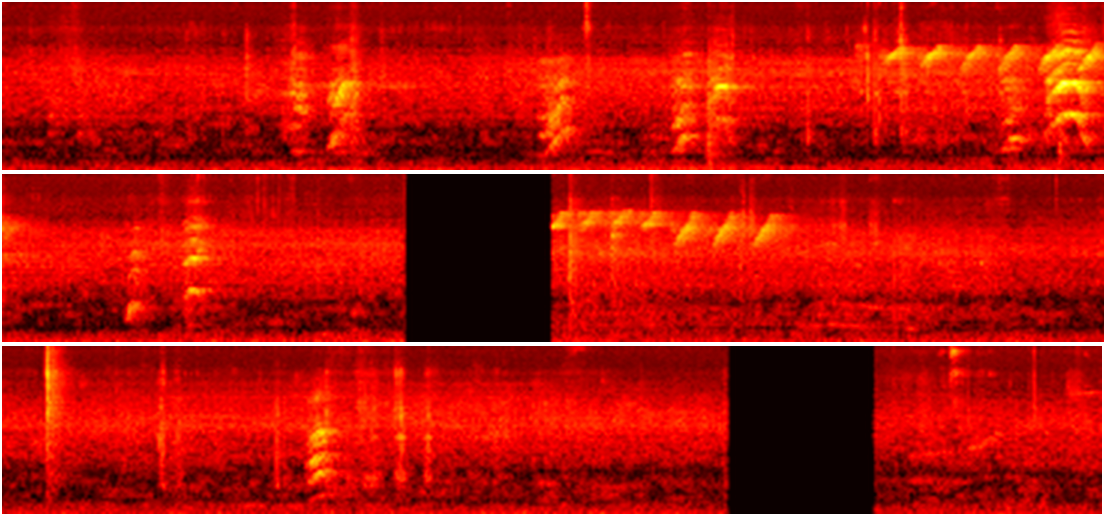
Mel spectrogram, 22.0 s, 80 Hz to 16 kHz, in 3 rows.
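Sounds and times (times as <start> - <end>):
birds chirping: 0.0 - 9.9, 11.0 - 19.5.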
